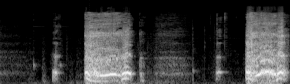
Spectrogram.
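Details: Two loud, harsh cough bursts with short catches between, from an adult livestreamer with a cold, headache, and suspected pneumonia.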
